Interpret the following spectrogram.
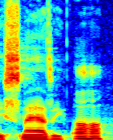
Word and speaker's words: SNASY: Well, everybody wants to add an extra S in there when you just say Snazzy. But it stands for Special Needs Assistance Station for You. The for is silent.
